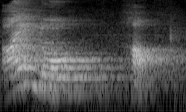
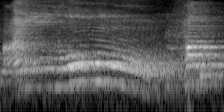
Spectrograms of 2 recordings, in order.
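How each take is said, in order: First: It is said in a plain, ordinary voice. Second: It is said imitating the yoga sir's voice.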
